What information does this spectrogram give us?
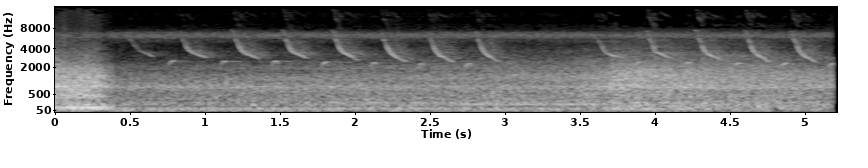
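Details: Northern cardinal (Cardinalis cardinalis) sings in the morning along forest trails in Illinois, USA, giving a fast series of clear, downslurred whistles, about three per second, over a steady low rumble of distant traffic.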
